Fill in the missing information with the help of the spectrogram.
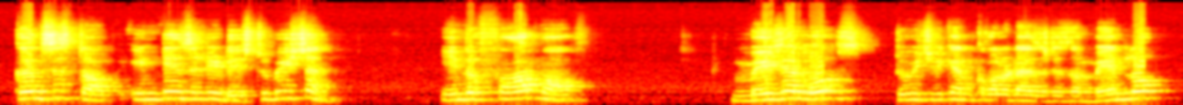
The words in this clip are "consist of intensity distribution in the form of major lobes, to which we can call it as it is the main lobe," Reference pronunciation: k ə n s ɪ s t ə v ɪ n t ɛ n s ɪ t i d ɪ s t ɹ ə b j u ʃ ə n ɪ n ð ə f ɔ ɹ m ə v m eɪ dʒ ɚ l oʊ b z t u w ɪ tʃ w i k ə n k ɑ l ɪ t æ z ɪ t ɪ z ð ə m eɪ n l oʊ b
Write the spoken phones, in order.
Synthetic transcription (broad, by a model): k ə n s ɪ s t ə v ɪ n t ɛ n s ɪ t i d ɪ s t ɹ ə b j u ʃ ə n ɪ n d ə f ɔ ɹ m ə v m eɪ dʒ ɚ l oʊ z t u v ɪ tʃ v i k ə n k ɑ l ɪ t æ z ɪ t ɪ z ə m eɪ n l oʊ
